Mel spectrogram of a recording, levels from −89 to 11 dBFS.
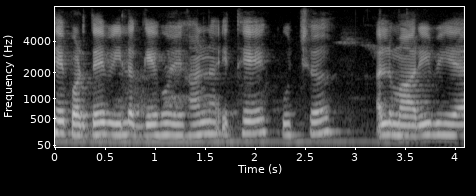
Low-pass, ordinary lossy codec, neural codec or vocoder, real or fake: none; none; none; real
